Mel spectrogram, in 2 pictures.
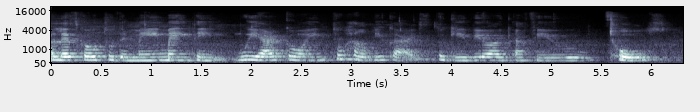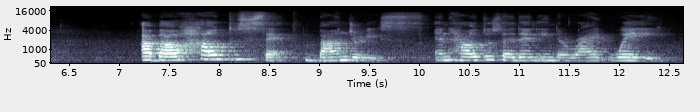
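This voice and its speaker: A woman speaks very slowly with a Spanish accent, her fairly high voice showing ordinary pitch variation. Audible room echo fills the recording. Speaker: podcast co-host. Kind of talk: casual chat.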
